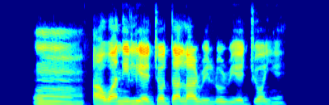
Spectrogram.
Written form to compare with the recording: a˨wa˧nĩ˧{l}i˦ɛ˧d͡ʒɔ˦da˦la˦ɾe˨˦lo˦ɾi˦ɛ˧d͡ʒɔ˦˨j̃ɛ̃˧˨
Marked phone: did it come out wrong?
no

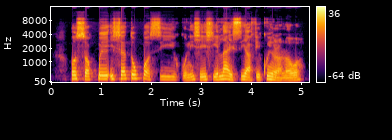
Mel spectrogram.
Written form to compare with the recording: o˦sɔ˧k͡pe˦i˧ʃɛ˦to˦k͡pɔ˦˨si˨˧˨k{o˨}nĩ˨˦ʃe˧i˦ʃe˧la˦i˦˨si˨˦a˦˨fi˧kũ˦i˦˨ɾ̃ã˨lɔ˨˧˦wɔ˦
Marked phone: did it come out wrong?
no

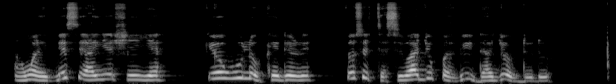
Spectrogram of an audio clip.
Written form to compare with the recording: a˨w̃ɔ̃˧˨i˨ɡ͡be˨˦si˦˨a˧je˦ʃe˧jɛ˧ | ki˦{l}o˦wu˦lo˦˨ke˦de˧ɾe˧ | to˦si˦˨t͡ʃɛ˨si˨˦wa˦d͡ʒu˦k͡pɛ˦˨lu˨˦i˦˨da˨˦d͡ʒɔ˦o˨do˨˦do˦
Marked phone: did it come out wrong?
yes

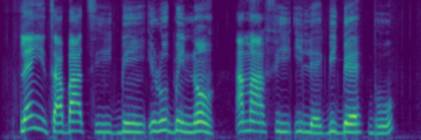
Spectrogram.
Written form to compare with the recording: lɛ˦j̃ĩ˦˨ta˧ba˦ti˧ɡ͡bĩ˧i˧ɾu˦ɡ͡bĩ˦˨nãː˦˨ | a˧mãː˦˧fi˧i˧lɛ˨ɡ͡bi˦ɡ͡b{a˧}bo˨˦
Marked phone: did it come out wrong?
yes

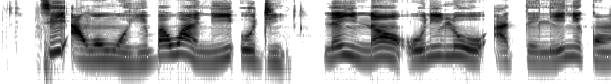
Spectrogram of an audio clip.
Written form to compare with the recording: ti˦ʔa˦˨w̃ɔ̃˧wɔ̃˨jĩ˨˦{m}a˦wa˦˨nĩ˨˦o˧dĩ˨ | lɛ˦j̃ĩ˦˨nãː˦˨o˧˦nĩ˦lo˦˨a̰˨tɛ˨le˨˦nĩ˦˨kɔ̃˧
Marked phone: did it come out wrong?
yes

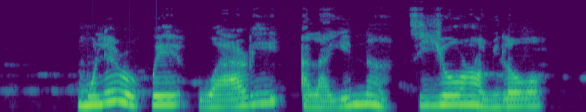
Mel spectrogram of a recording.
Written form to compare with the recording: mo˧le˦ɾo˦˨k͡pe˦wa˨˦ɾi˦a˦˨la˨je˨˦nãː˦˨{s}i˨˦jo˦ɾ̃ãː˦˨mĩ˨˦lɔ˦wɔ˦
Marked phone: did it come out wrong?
yes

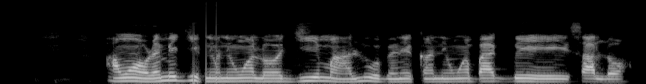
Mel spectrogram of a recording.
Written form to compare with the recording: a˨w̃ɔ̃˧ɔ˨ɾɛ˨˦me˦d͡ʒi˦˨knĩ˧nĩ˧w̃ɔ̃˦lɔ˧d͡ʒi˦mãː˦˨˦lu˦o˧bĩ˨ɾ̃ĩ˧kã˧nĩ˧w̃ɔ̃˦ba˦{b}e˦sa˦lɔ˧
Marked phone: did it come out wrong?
yes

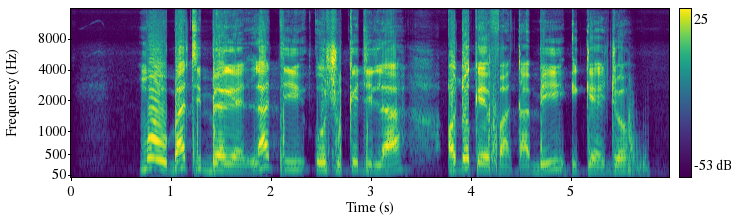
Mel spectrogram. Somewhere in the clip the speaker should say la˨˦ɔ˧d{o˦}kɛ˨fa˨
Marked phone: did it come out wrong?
yes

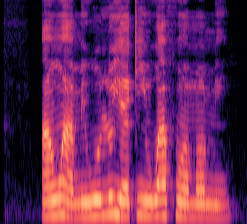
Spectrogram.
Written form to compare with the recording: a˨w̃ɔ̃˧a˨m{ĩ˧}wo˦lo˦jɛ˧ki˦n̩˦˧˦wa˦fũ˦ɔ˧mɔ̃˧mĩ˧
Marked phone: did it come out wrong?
no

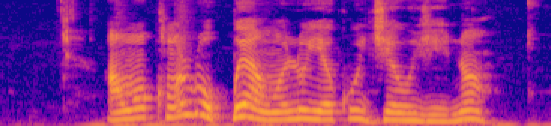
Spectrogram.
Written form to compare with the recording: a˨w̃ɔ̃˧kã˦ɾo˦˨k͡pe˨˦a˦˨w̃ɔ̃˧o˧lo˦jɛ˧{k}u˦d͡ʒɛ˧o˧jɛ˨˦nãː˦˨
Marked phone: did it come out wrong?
no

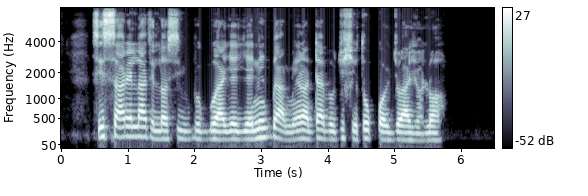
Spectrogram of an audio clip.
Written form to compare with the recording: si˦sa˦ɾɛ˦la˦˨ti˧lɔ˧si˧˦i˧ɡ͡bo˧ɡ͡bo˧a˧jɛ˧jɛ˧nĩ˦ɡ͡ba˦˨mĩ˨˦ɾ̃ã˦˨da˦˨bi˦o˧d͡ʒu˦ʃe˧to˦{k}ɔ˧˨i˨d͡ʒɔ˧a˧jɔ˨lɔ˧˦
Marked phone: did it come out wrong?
yes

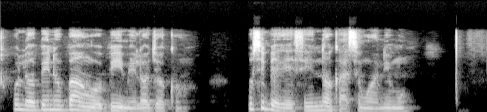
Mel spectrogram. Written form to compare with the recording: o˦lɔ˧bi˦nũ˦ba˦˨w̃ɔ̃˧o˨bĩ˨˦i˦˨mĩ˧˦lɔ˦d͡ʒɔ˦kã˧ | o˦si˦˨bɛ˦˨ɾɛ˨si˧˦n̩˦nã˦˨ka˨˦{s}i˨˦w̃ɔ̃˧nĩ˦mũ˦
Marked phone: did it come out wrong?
no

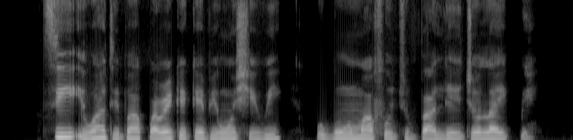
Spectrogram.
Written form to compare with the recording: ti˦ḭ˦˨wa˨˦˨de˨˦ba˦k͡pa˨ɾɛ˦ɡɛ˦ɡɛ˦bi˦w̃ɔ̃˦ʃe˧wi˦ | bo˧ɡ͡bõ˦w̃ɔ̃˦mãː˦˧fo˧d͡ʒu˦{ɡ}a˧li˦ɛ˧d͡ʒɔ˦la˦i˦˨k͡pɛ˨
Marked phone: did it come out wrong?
yes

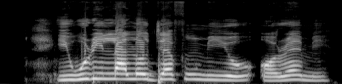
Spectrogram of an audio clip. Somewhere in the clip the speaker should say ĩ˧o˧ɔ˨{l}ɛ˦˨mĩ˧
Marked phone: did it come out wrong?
yes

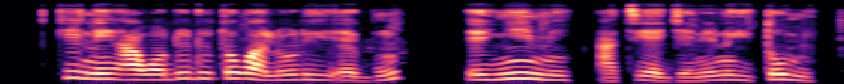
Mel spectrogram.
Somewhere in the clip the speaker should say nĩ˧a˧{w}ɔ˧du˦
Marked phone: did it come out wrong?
no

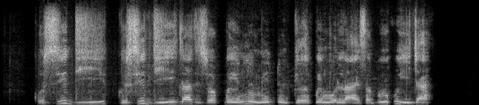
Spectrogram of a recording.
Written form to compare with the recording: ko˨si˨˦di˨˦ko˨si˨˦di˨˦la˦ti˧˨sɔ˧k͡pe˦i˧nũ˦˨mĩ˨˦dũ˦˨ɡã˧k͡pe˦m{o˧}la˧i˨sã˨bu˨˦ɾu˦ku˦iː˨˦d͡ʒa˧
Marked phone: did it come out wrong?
no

